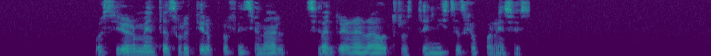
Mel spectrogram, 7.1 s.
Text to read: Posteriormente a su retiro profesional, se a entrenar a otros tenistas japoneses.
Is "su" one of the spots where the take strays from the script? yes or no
no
